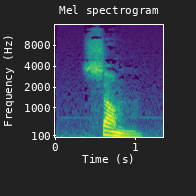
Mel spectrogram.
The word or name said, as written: Sam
